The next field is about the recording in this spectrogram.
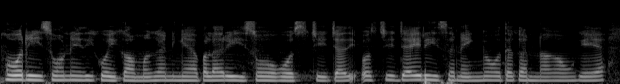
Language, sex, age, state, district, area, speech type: Dogri, female, 30-45, Jammu and Kashmir, Samba, rural, spontaneous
